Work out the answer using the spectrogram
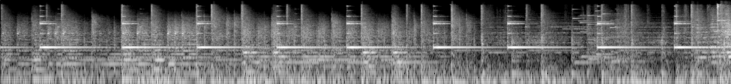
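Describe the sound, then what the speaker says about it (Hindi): Doorbell chimes ring again and again in rapid succession, bright ding-dong tones repeating steadily over a dense, loud music-like background with no pause. "ऐसे कौन बिल बजाता है?"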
